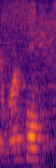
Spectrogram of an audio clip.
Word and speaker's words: Repel: It's spelled Repel, but we say Ripple.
